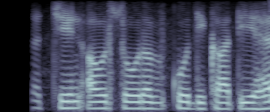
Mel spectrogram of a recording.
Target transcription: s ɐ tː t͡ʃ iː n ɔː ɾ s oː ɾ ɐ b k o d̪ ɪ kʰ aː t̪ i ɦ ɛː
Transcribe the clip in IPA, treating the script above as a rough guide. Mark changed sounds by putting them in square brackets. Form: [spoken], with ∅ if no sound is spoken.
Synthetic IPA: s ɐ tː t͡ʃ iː n ɔː ɾ s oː ɾ [ə] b k o d̪ ɪ kʰ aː t̪ i ɦ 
